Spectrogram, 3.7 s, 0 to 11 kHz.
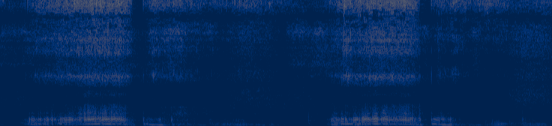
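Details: Snoring in a sleeping pile of Staffordshire bull terrier puppies from a litter of 8: rough, growly snoring breaths repeating about every two seconds.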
